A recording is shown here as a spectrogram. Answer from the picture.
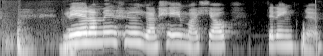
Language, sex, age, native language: Icelandic, female, 11, Icelandic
